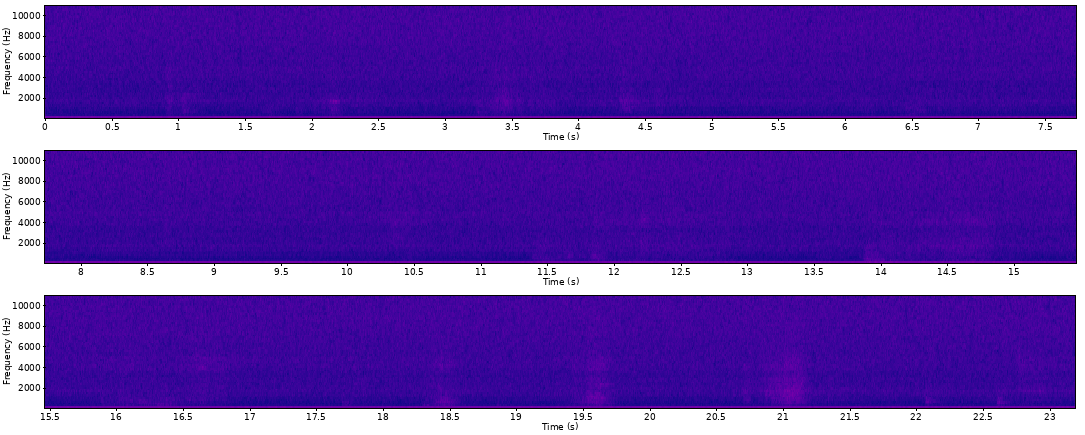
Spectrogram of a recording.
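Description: A plastic sheet rustles and crinkles as someone shifts on it.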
